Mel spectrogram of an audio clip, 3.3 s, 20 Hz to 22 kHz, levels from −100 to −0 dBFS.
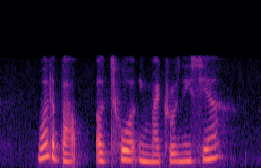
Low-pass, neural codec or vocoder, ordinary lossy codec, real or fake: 5.4 kHz; codec, 16 kHz, 0.8 kbps, ZipCodec; Opus, 16 kbps; fake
